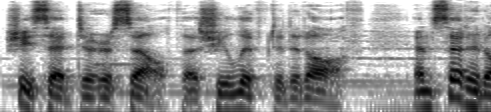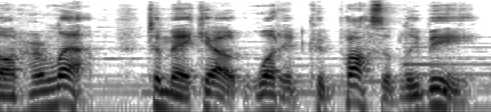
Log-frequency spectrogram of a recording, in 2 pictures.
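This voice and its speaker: A man's voice: lowish voice, lively intonation, normal speed, faint music behind. A man reading scripted storybook narration as the narrator of a dramatized audiobook.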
